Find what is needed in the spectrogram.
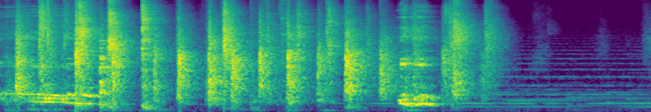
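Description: A fast, irregular run of loud sharp smacks, several a second, as women scuffle and hurry across a hard tiled floor, with their voices crying out among them. About five seconds in the smacks stop and quiet background music with sustained chords carries on.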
